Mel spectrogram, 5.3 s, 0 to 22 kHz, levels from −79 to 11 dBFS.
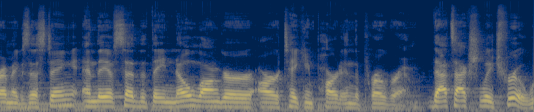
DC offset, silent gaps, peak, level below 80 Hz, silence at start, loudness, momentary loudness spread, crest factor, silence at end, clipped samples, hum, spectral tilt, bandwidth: under 0.1%; none; -2 dBFS; -38 dBFS; 0 s; -16 LUFS; 6 LU; 14 dB; 0 s; under 0.1%; none; -6.5 dB/octave; 17.5 kHz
